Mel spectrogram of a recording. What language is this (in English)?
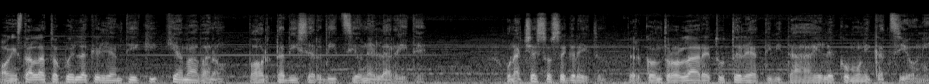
Italian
